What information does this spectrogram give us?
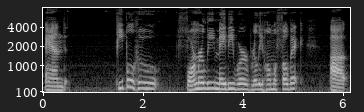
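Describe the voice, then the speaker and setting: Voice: medium pitch, slow pace, darkish tone. A podcast co-host in casual film chat, talking informally with folksy turns of phrase and loose swearing.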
